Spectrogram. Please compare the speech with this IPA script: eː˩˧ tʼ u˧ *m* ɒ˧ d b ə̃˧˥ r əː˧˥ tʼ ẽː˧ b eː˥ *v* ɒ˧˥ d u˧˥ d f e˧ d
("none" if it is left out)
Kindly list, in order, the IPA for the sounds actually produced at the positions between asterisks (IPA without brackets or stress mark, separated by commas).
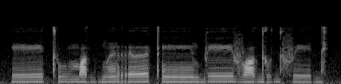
m, v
